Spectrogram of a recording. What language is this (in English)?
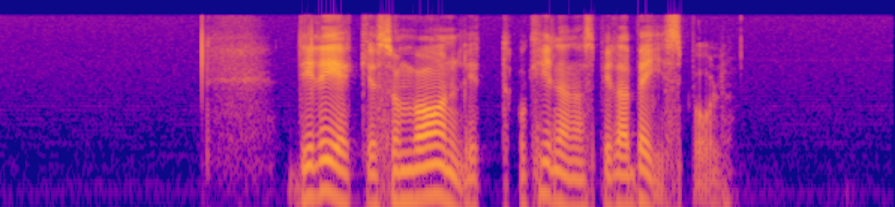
Swedish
